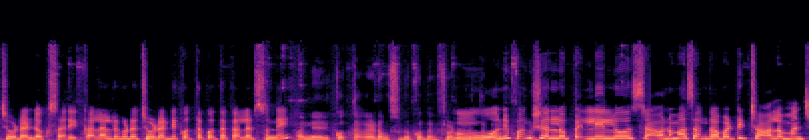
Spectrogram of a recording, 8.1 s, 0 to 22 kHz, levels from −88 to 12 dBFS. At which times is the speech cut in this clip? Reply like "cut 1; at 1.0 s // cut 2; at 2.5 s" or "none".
none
